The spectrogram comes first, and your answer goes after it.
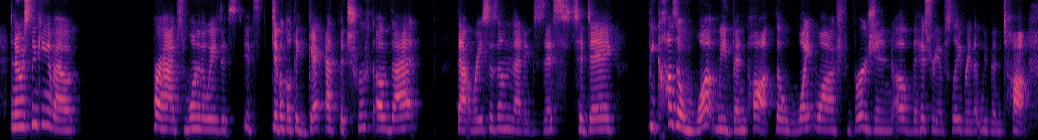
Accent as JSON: {"language": "English", "town": "Stamford", "region": "Vermont", "country": "United States", "tie": "born or raised there", "said": "my hometown of Stamford, Vermont"}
